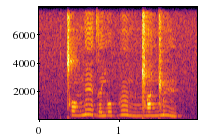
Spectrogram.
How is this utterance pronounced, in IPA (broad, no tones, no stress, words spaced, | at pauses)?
ǀɔŋedɛjo bøŋə ŋ͡ǁaŋ͡ǁy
